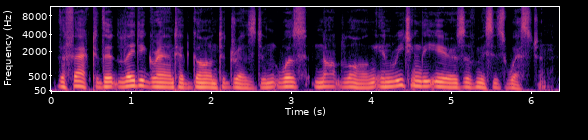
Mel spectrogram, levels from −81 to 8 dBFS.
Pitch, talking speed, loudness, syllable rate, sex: 130 Hz, 180 wpm, -18 LUFS, 3.9 syllables/s, male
